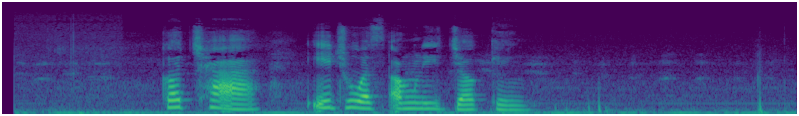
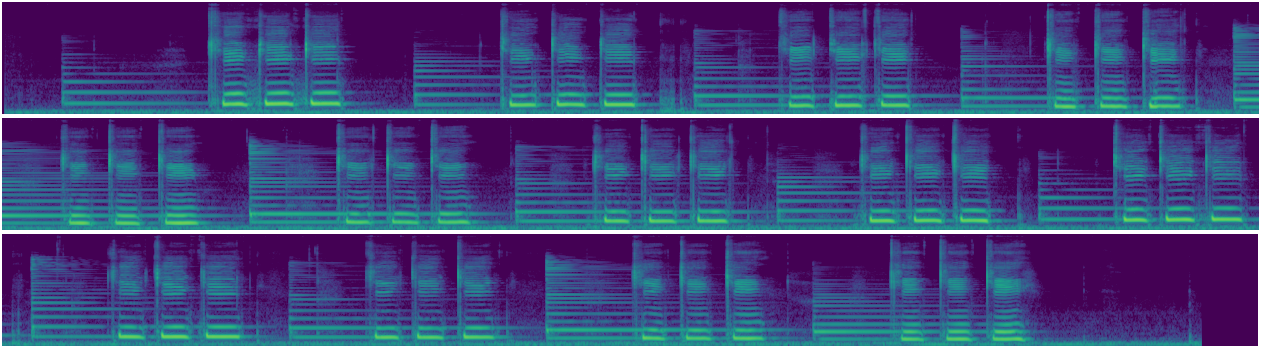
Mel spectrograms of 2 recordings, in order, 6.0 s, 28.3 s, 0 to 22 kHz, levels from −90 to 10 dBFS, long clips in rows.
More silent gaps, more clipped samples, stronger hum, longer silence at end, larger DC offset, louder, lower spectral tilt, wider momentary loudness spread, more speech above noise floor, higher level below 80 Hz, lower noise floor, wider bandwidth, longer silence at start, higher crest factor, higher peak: neither; neither; neither; second, 0 s vs 0.45 s; neither; about the same, -23 LUFS vs -21 LUFS; first, -6.5 dB/octave vs -5 dB/octave; first, 25 LU vs 19 LU; about the same, 21 dB vs 23 dB; about the same, -42 dBFS vs -44 dBFS; about the same, -43 dBFS vs -41 dBFS; second, 12 kHz vs 17 kHz; about the same, 0.1 s vs 0.05 s; about the same, 22 dB vs 22 dB; second, -4 dBFS vs 0 dBFS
